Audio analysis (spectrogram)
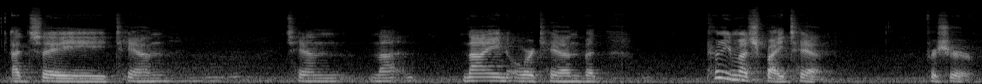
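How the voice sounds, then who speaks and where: Slow, hesitant man in his seventies. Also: on the high side, a bit bright, slight background noise. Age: 70s. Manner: hesitant, searching for words. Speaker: interviewee. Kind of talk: documentary interview.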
